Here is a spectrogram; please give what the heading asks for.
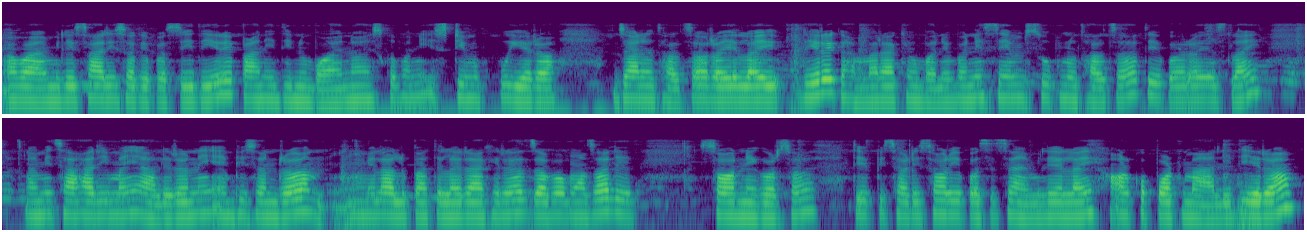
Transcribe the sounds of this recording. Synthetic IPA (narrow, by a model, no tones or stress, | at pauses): ʌβʌɦamilesaɾisʌkepʌt͡sʰid̪ʱeɾʌjpanid̪inubʱʌenʌeskopʌniḭsʈimpujeɾʌ | d͡zanut̪ʰalt͡sʰʌɾʌelːajd̪ʱeɾʌjɡʱamːaɾakʰjõw̃bʱʌnebʌnesemsuknut̪ʰalt͡sʰʌt̪jobʱʌeɾʌeslaj | ɦamit͡sʰaɦaɾimʌjaleɾʌnʌjempisʌnrʌelalupat̪elajɾakʰeɾʌd͡zʌbʌmʌd͡zale | sʌrneɡʌrt͡sʰʌ̃ | t̪jopit͡sʰaɾisʌɾepʌt͡sʰit͡sʌ̃ɦamileːlajʌ̰rkopʌʈmaɦalid̪ieɾʌ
